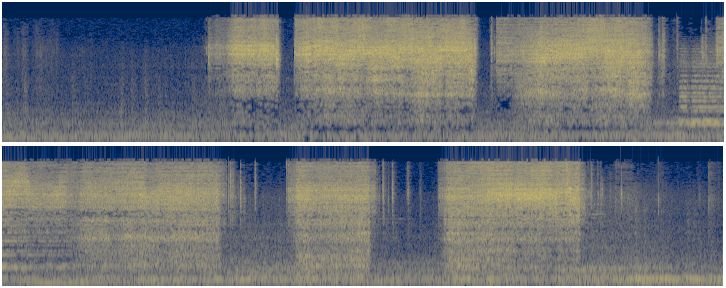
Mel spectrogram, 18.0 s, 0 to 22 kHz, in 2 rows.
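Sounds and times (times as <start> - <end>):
aerosol can spraying: 2.6 - 8.2, 8.9 - 13.9, 14.5 - 16.4.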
